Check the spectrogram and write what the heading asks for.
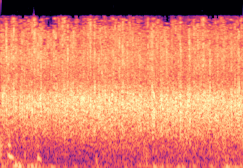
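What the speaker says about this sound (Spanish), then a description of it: "Os pido un aplauso para ella." An audience at a talk on strange religions and spirits claps steadily for journalist Sol Blanco Soler, a dense, even wash of many hands filling the room without pause.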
